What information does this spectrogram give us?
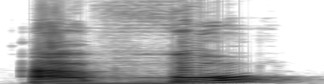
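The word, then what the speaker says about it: avó: so let's practice together Avo Avo Avo so the masculine is closed the feminine is open so group so group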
